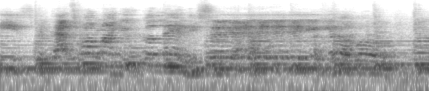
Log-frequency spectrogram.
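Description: Live singing with ukulele accompaniment, including a long held note in the middle.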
